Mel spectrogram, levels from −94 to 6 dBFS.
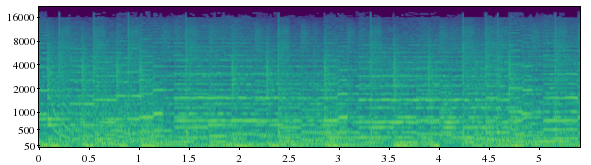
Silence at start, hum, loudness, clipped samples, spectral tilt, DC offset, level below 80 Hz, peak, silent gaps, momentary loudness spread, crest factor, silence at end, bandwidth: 0 s; none; -16 LUFS; under 0.1%; -4.5 dB/octave; 2%; -24 dBFS; -2 dBFS; none; 1 LU; 12 dB; 0 s; 18.5 kHz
